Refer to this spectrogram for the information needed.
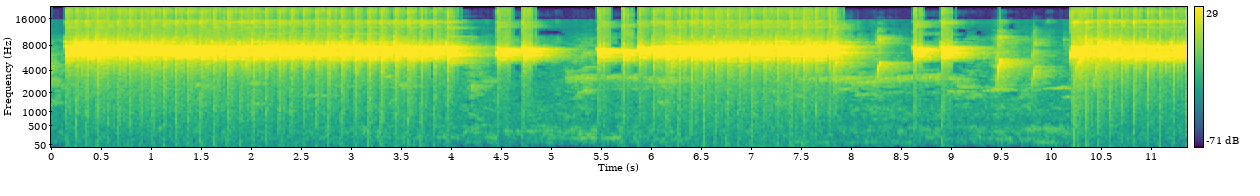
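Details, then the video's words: Blue-crowned hanging parrot in full song for tutoring other birds: a long four-second shrill, high, buzzy trill, then a stretch of short stuttering chips and brief trills, ending in another sustained piercing trill. "Kicauan Suara Burung SERINDIT GACOR !! Durasi Panjang || Sang Guru Vokal"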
